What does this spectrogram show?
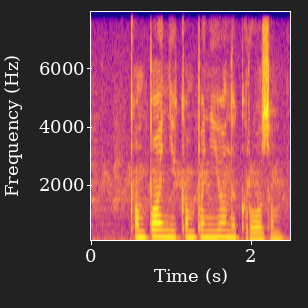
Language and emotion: Russian, neutral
